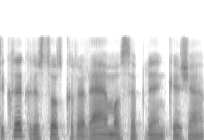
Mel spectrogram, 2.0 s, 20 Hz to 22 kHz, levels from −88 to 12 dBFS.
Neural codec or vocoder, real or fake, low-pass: codec, 16 kHz, about 1 kbps, DyCAST, with the encoder's durations; fake; 7.2 kHz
